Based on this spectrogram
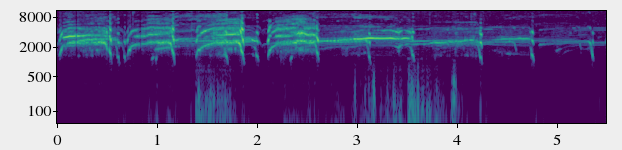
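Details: Peregrine falcon chicks at the nest being fed by their parents, Barycz Valley, 3 May 2024: harsh, high, drawn-out screaming calls in quick overlapping series, with low thumping and rustling sounds underneath.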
